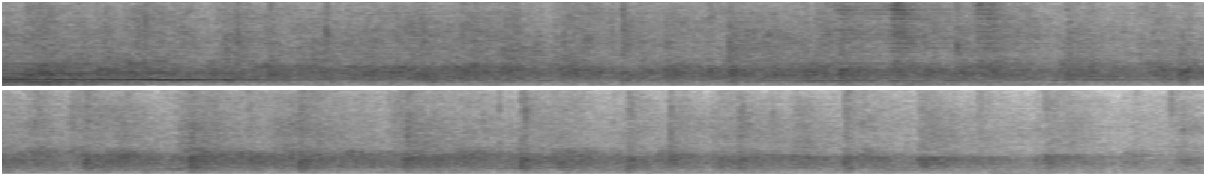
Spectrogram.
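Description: Audience applauding in a hall after a rock band's number, the applause slowly fading. A held note from the band ends about a second in.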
